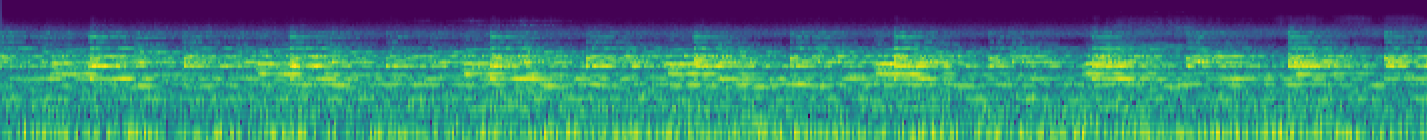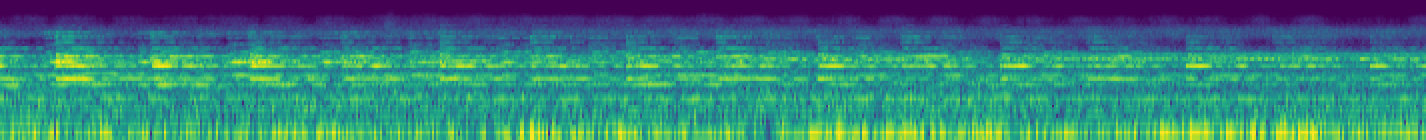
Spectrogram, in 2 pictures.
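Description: Church bells in the parish bell tower pealing: several bells struck again and again, their tones overlapping and ringing on into a continuous clanging chord.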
